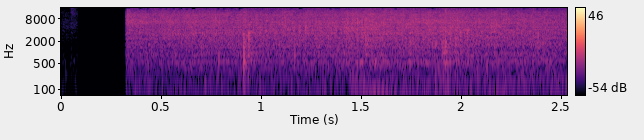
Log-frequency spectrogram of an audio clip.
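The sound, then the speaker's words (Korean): After a brief moment of silence, pork belly sizzles loudly on a grill, a steady hiss of frying fat dotted with occasional sharp pops and crackles, with no voices. “다른 외식 문화 캠페인 내 삼겹살 내가 구웁시다.”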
